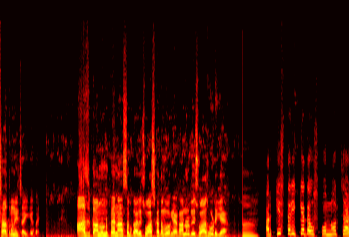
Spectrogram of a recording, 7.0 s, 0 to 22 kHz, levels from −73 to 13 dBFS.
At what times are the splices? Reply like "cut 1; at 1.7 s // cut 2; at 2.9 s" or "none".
cut 1; at 1.0 s // cut 2; at 4.7 s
